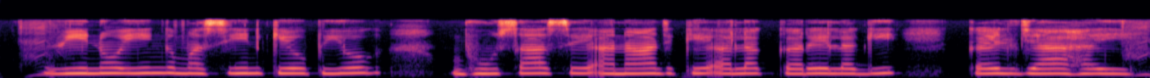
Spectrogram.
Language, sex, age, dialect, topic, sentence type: Magahi, male, 31-35, Southern, agriculture, statement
